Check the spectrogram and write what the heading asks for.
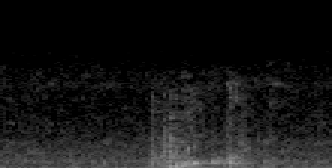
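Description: Water sloshing briefly in a plastic basin about a second in, with a couple of short knocks, as a glass bottle heated along a burnt string line is moved under cold water and comes apart in two at that line.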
